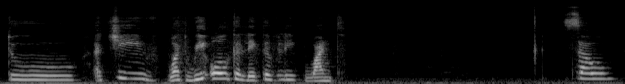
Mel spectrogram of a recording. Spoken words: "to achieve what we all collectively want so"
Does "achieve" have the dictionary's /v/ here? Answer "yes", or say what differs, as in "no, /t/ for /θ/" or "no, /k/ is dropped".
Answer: yes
